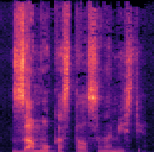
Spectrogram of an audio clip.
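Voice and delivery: ordinary delivery, nothing marked

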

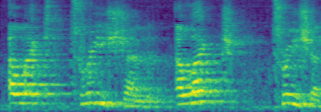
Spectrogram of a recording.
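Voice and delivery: electrician said slowly, high, each syllable clear; teacher models electrician for Persian students, slow and careful; model pronunciation. Shown as a demonstration. Teacher demonstrating electrician slowly for the class. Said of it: "کلمهٔ اول".

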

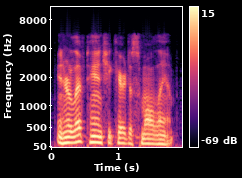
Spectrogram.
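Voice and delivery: ordinary delivery, nothing marked

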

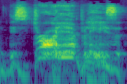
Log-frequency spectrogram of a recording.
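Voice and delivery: urgent whisper-shout. Real, not acted. Cheering character on.

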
